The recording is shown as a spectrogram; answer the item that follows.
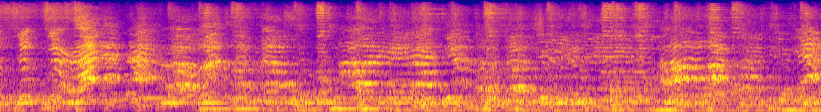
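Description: A chorus of children singing a lively song-and-dance number over musical accompaniment with a steady, pulsing bass line.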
